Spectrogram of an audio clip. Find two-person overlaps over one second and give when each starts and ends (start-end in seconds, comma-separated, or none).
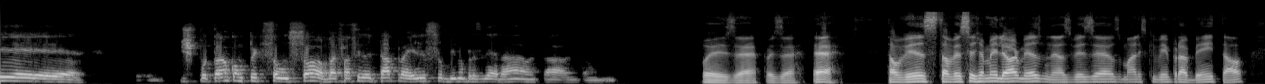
none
